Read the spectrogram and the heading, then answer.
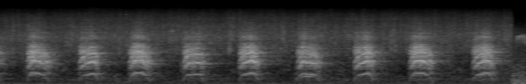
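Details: Captive Bateleur in a walk-in aviary at Berlin Zoo, striking a dramatic pose, gives nine harsh, barking, slightly arched caws about twice a second over steady hiss; said to call rarely.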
